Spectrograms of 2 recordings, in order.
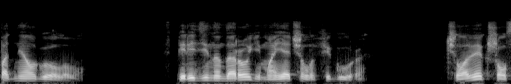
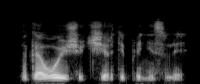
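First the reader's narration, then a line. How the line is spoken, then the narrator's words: Muttered. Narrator (Russian): Пробормотал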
